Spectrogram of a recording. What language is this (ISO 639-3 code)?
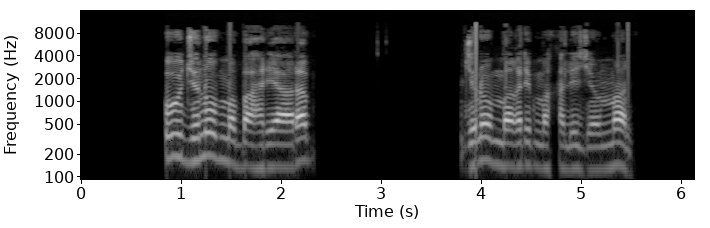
mvy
